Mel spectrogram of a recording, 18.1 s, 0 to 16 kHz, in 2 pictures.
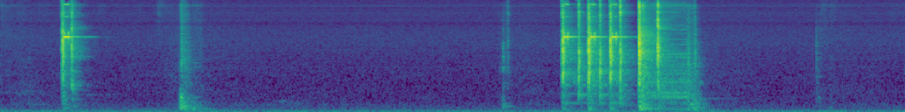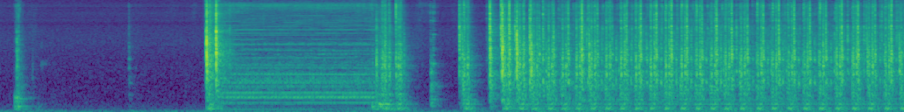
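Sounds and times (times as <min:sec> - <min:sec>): typewriter click: 0:05.6 - 0:06.8
electronic typewriter printing: 0:05.6 - 0:07.0, 0:11.1 - 0:18.0.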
